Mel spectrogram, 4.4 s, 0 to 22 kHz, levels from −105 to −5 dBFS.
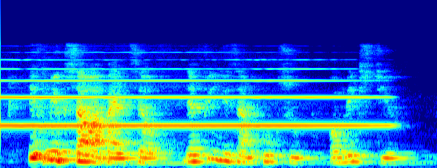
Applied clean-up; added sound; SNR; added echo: none; Wind instrument, woodwind instrument; 6 dB; reverberation time 0.6 s.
